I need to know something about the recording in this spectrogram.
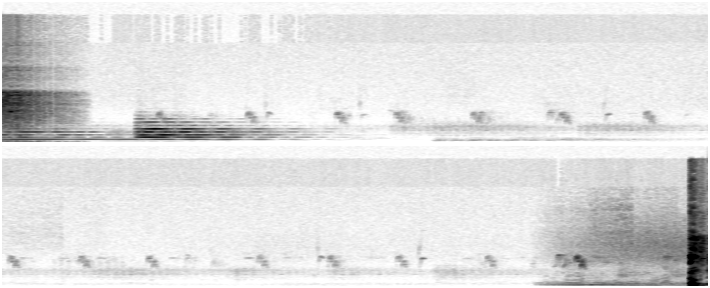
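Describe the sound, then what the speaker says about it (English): A church bell rings in the video game Kingdom Come: Deliverance, a run of faint, evenly spaced chimes set against near silence, with brief tones and a voice at the start and noise at the end. "Oh, there's a church bell."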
